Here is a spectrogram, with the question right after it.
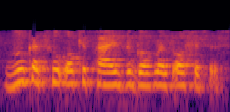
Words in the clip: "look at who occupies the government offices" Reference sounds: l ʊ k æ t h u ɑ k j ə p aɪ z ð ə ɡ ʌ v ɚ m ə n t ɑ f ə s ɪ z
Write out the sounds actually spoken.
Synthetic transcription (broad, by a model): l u k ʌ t h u ɑ k j ə p aɪ z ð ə ɡ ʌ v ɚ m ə n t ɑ f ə s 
